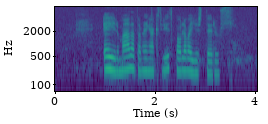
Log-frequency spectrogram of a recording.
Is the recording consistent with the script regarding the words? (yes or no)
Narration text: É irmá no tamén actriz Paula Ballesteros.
no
